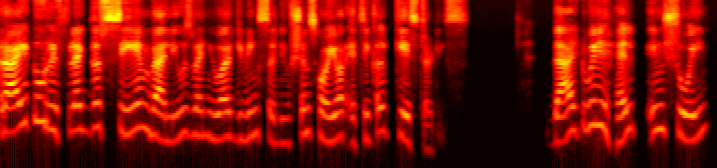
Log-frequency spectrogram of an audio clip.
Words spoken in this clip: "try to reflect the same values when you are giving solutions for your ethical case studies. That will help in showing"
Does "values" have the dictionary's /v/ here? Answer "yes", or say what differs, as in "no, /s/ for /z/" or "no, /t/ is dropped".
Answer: yes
